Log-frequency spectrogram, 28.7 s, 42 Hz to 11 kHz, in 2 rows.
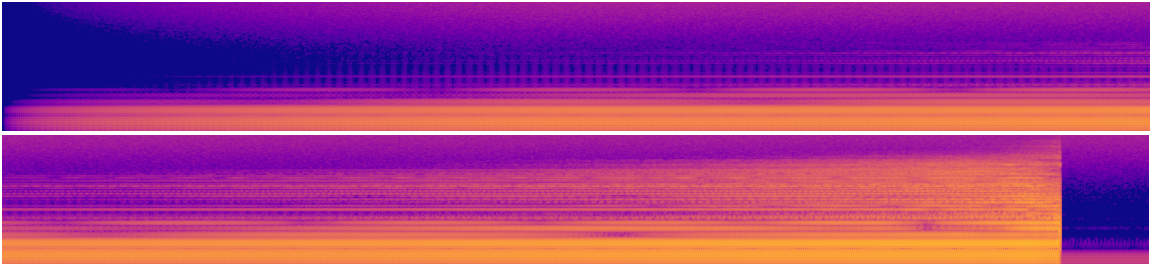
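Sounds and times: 
reversed cymbal: 0:09.9 - 0:27.6.

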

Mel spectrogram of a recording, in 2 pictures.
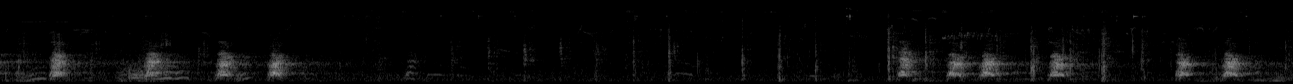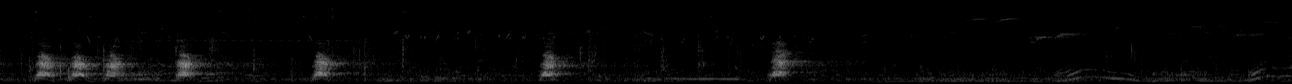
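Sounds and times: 
dog barking in forest: 0:00.0 - 0:03.1, 0:09.0 - 0:10.9, 0:11.8 - 0:15.2, 0:16.0 - 0:16.6, 0:18.3 - 0:18.8, 0:20.6 - 0:21.1.

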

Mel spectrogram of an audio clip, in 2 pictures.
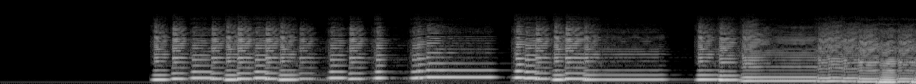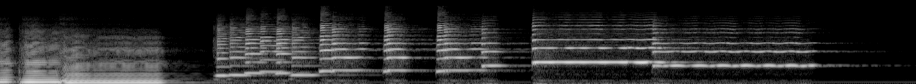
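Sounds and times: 
bright breathy saxophone: 0:01.5 - 0:18.2.

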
